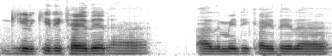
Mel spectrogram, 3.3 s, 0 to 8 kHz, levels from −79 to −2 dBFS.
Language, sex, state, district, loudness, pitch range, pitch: Hindi, male, Bihar, Patna, -17 LUFS, 135-145 Hz, 135 Hz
